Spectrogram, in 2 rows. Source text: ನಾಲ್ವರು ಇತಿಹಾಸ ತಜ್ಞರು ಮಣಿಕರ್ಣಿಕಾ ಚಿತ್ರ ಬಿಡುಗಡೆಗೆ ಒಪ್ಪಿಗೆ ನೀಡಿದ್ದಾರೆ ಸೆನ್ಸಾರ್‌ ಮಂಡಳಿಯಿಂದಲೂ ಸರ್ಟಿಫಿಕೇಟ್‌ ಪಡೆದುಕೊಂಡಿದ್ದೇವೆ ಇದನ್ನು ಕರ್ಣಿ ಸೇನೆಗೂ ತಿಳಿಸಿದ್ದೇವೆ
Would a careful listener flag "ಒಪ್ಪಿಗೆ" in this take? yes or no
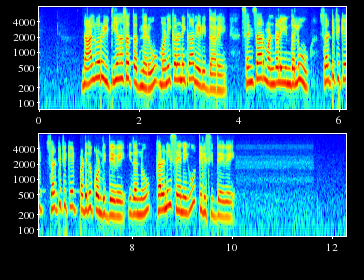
yes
